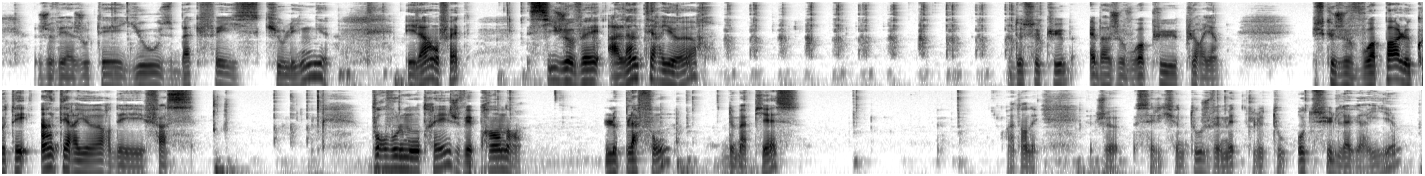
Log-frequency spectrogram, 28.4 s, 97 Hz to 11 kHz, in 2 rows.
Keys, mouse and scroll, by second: 1.0 click, 4.1-5.1 alt+drag, 5.5 middle click, 5.5-8.3 scroll up 18, 5.8 middle click, 6.1 middle click, 6.3 middle click, 8.3 middle click, 8.5 middle click, 8.8 middle click, 9.1-10.4 scroll up 5, 16.9 middle click, 18.1-18.6 alt+middle drag, 19.1 click, 21.0 alt+click, 22.7-23.7 drag, 26.4 click.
